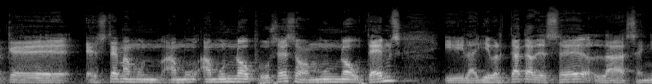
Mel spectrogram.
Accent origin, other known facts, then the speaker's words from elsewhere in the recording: Catalonia, Spain; now in Bermeo, Spain; A Bermeo sóc el català.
